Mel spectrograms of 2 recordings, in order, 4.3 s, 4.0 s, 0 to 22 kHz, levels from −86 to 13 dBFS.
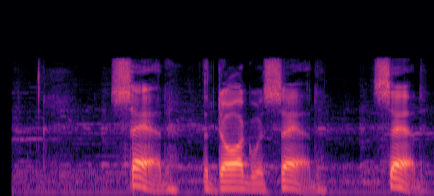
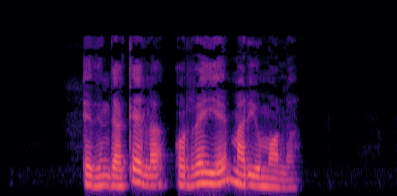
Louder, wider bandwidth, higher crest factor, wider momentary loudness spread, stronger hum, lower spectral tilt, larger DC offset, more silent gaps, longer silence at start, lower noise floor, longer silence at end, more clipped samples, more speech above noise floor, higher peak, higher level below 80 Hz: first, -16 LUFS vs -22 LUFS; second, 7.6 kHz vs 11.5 kHz; about the same, 18 dB vs 18 dB; first, 18 LU vs 8 LU; neither; second, -4 dB/octave vs -6.5 dB/octave; neither; neither; first, 1 s vs 0.85 s; second, -45 dBFS vs -76 dBFS; second, 0.1 s vs 1 s; neither; second, 28 dB vs 55 dB; first, -2 dBFS vs -6 dBFS; first, -46 dBFS vs -70 dBFS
